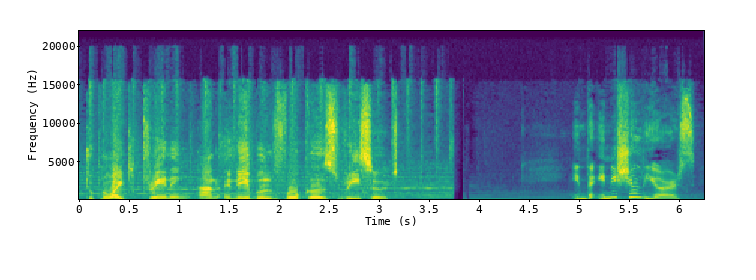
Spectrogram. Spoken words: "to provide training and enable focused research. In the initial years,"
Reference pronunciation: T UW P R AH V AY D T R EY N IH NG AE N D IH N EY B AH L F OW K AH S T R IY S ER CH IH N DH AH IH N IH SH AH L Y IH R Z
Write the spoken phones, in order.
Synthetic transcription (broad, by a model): T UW P R AH V AY D T R EY N IH NG AE N D IH N EY B AH L F OW K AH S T R IY S ER CH IH N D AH IH N IH SH AH L Y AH R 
